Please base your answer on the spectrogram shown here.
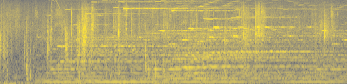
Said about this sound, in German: Sie gingen eine Treppe hinab zur Lagerhalle im Untergeschoss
